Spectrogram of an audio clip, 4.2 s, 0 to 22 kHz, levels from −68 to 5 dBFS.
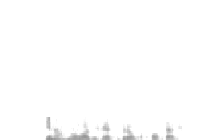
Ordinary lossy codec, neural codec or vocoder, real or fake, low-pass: AAC, 32 kbps; codec, 16 kHz in and 24 kHz out, 0.6 kbps, FireRedTTS-2 codec; fake; 3.6 kHz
